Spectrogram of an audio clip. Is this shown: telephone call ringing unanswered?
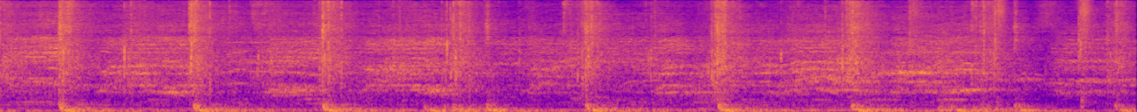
no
